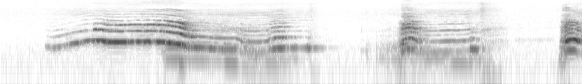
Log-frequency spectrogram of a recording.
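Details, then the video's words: Dogs talking to each other: one smooth sustained howl near two seconds long that bends downward at the end, then a short yelp and the start of another call. "Cute dogs talking to each other"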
